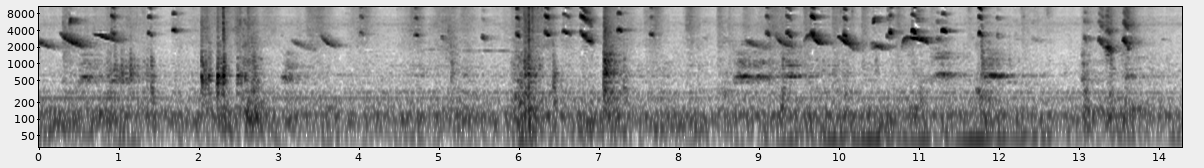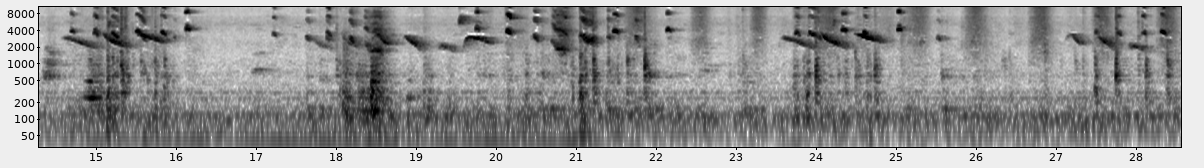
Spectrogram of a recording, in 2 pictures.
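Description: Female green-winged saltator (trinca-ferro) calling in repeated bursts of short, quick, falling chirps every few seconds, with knocks and wing flutters as the bird hops about the perches and bars of its cage.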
